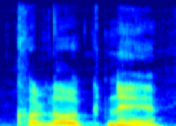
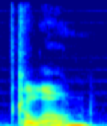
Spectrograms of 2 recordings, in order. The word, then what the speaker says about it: Cologne: The G is silent, so it's just Cologne? Or is it Cologne? Cologne. Okay. Why would it be pronounced like that? What? I took German for a year, so I at least know how to pronounce German words, but that one that one got me. Oh, it's Latin. That explains it.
